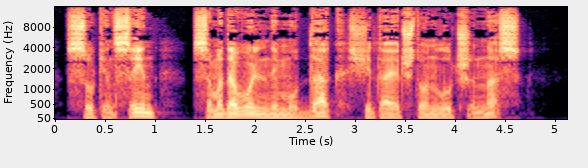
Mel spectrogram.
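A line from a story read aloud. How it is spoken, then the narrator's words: Muttering under breath. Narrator (Russian): бормотал себе под нос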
